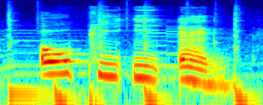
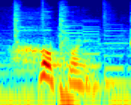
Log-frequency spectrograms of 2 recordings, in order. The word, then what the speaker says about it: open: very simple word open o p e n it's pronounced as open and not hop it is not H and then where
